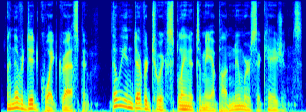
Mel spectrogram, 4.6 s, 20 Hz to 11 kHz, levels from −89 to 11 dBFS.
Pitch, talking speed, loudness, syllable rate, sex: 100 Hz, 220 wpm, -18 LUFS, 7.0 syllables/s, male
